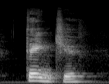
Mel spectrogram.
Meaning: diminutive of teen
- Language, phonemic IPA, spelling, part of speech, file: Dutch, /ˈteɲcə/, teentje, noun, Nl-teentje.ogg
